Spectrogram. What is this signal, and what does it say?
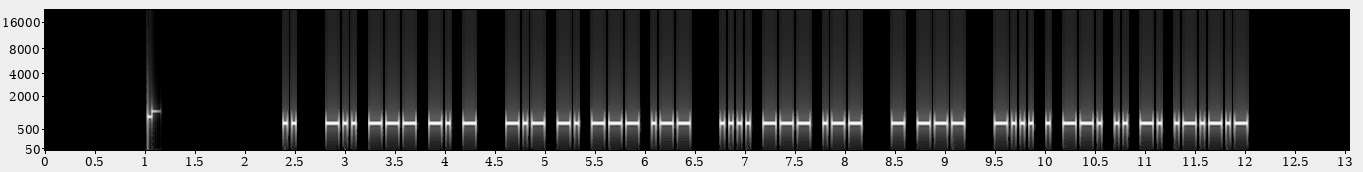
Morse code, heard as a keyed tone, about 28 wpm, 700 Hz. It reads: I DONT KNOW HOW TO BEGIN.
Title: Sentences from Top 1000 Words - Review Part 1 - 28wpm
